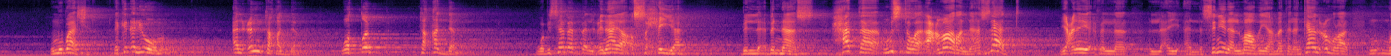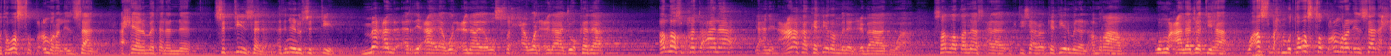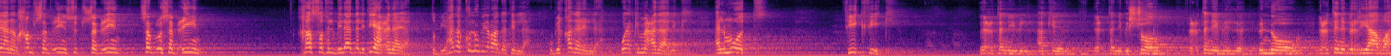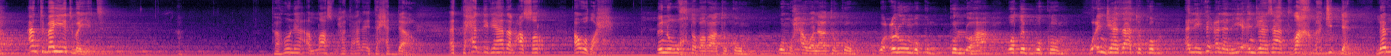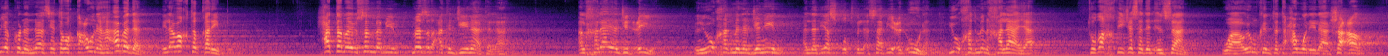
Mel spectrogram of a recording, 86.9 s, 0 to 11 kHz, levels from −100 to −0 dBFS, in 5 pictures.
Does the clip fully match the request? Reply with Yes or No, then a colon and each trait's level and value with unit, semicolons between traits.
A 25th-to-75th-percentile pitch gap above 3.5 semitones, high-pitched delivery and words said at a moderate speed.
Yes: wide, 5.6 semitones; high, 210 Hz; average, 105 wpm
